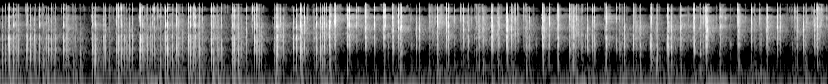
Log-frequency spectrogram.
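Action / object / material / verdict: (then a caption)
tap / clear plastic bead organizer lid tapped with fingernails / plastic / none. Long acrylic nails tap and scratch the lid of a clear plastic, flower-shaped compartment organizer full of gold beads, held close up. A rapid, steady run of dozens of sharp, dry clicks mixes with scratchy scraping. The sound is bright and crisp with almost no low end, and each tap stops instantly.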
